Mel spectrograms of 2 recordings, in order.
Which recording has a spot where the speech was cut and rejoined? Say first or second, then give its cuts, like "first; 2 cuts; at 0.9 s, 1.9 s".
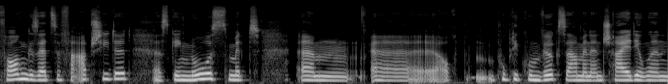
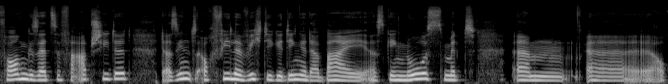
first; 1 cut; at 1.5 s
